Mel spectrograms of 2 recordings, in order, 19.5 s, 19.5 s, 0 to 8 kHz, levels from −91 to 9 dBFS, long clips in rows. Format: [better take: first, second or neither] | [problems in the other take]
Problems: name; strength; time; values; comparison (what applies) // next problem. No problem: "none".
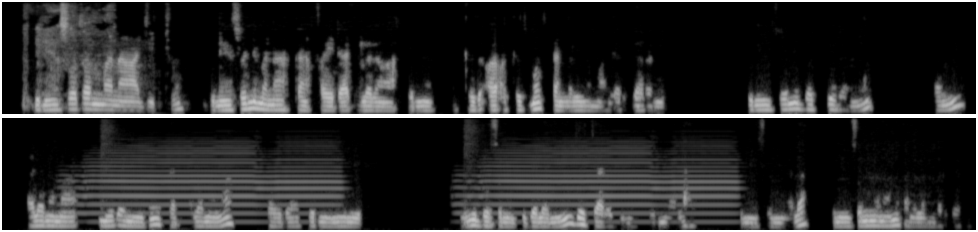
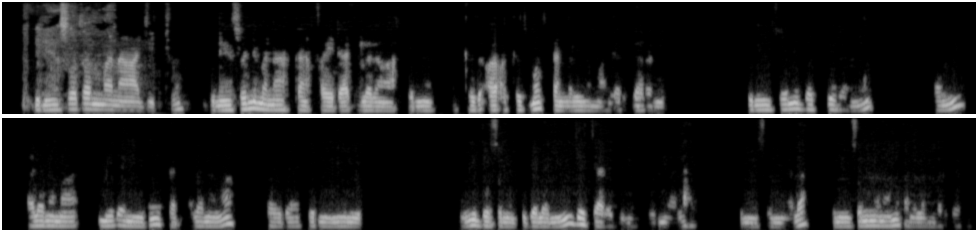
second | background sound (Snare drum + Wind instrument, woodwind instrument); 20 dB below the speech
